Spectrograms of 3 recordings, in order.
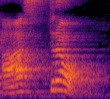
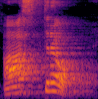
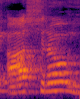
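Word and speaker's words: आस्रव: है यही दिक्कत है इसलिए आस्त्रव आज से अपन ऐसा ही उच्चारण करेंगे आस्त्रव इसलिए आपने अभी-अभी थोड़ा नोट किया होगा कि मैंने रिसेंटली आश्रव ये शब्द का प्रयोग ना करते हुए आस्त्रव में ऐसा उच्चारण कर रहा था।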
